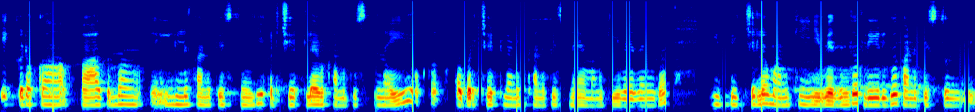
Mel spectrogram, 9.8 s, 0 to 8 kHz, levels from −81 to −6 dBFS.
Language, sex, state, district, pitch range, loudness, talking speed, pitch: Telugu, female, Andhra Pradesh, Visakhapatnam, 185-220 Hz, -26 LUFS, 145 wpm, 205 Hz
